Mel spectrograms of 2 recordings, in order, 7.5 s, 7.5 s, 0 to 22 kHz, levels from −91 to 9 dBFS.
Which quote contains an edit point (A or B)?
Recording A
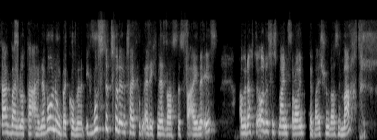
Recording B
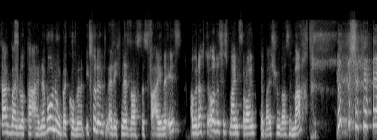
B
